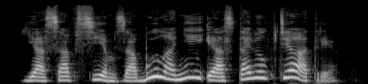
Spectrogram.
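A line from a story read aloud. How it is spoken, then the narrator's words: Exclaimed. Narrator (Russian): он воскликнул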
